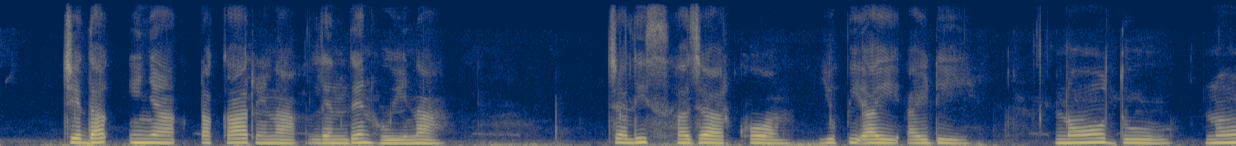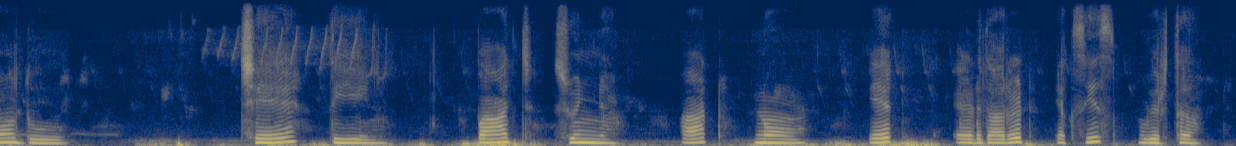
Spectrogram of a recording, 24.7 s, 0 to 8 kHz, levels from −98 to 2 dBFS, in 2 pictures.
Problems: none marked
